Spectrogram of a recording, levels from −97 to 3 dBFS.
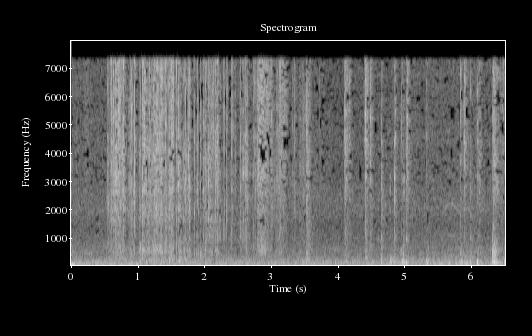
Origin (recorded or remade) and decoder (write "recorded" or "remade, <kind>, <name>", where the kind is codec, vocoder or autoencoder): recorded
